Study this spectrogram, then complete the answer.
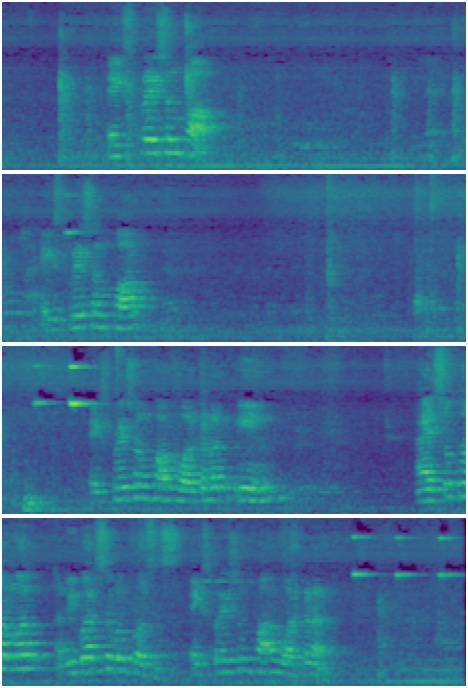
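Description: A man lectures calmly, close by, pausing now and then.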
